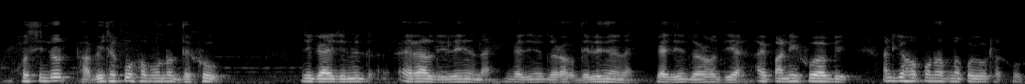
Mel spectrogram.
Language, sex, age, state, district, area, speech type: Assamese, male, 60+, Assam, Nalbari, rural, spontaneous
